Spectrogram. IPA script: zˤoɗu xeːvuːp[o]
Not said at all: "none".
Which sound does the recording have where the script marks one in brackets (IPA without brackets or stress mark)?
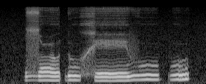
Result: u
